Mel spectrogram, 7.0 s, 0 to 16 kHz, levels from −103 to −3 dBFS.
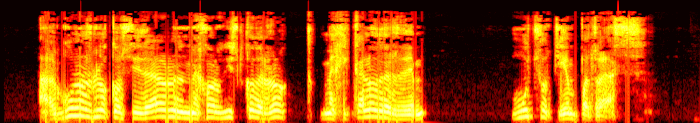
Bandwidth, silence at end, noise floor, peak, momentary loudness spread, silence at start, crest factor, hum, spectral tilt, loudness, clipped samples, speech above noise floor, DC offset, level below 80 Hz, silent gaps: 11.5 kHz; 0.55 s; -79 dBFS; 0 dBFS; 7 LU; 0.4 s; 14 dB; none; -3 dB/octave; -12 LUFS; under 0.1%; 67 dB; under 0.1%; -48 dBFS; none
